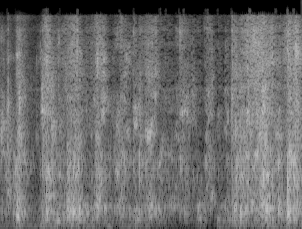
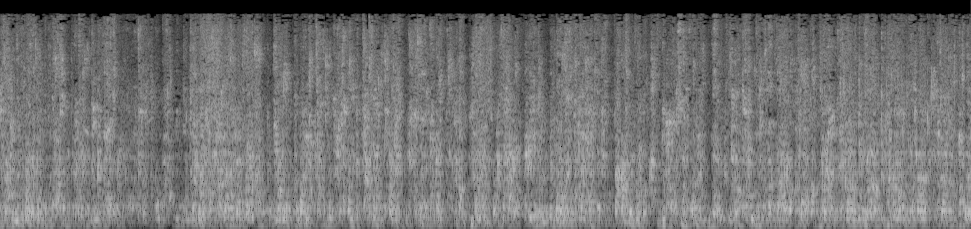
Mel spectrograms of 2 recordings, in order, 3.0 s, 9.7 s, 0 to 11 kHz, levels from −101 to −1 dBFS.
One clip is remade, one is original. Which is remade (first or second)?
first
